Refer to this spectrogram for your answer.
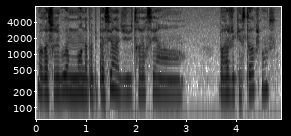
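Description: Teasing young woman, warm voice. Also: on the low side, level tone, brisk. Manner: teasing, sarcastic banter. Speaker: podcast co-host. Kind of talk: casual travel chat.

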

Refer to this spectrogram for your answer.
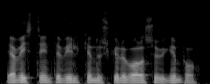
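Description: Brief: man voicing a tender, teasing boyfriend with a low, mellow voice. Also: level tone, no room sound, lightly acted. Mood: playful. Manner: soft, affectionate and playful. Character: caring young boyfriend, gentle and teasing. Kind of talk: amateur audio drama acting.

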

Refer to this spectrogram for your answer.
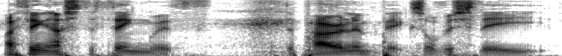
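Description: Deep-voiced man hosting a jokey podcast. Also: fairly even intonation, a little fast, a little hiss or hum. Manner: jokey, laughs often, rambling with restarts. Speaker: podcast host. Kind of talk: casual podcast chat.

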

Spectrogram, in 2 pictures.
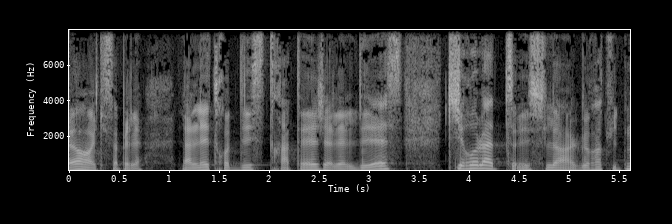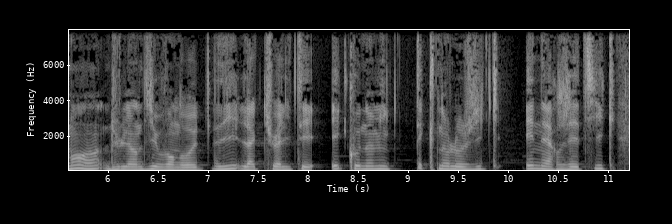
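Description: On an economic news podcast, the male host goes through the press review in a relaxed manner, hesitating often. His voice is on the high side yet very dark and gravelly. The recording is dry and close, with no echo or sense of a room.

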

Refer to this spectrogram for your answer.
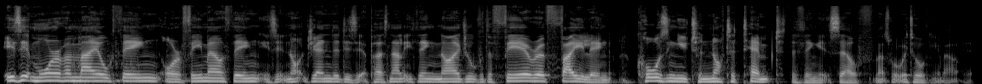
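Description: A man from Southend, hosting a casual discussion in a blunt, animated way and swearing freely. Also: mid-range voice, a little fast, few pauses. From Southend, England. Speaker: podcast host.

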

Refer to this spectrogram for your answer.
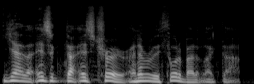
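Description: A man's voice: medium pitch, expressive, rapid-fire, creaky, a little mellow, slightly rough, dry recording, studio quality. A man chats casually as an interviewer, in an informal conversational way.

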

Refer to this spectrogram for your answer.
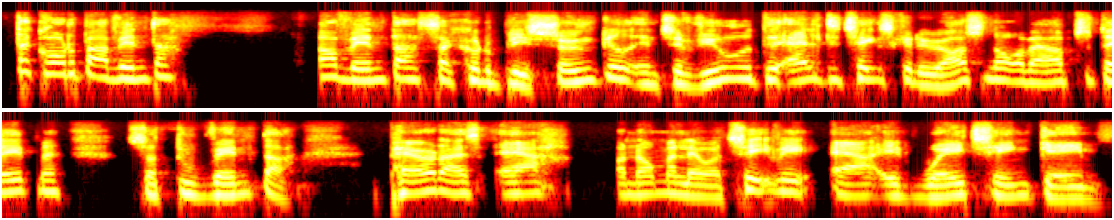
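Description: Emphatic bright-voiced man on a podcast. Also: a little high, no room sound. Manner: animated, gets loud and emphatic when ranting. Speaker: podcast co-host, former reality show contestant. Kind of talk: casual podcast chat.

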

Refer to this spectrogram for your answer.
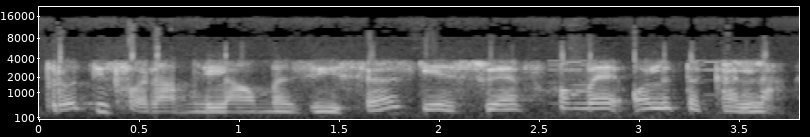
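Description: A man's voice: medium pitch, a bit bright. A man calling a radio show, affectionate and full of pet names. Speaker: caller. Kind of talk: call-in chat.

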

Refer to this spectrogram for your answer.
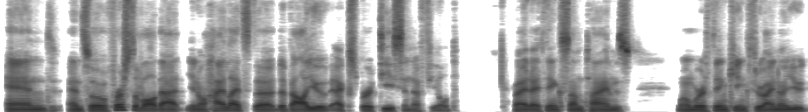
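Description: Earnest deep-voiced man. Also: no room sound, clean studio sound. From Los Angeles, USA. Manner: earnest, reflective, many "you know" fillers. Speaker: podcast guest, admissions consultant. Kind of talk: conversational interview answer.

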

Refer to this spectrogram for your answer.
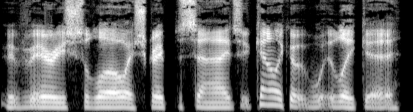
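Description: A creaky-voiced man, host of a bedtime story podcast, rambles soothingly in a lulling, gently whimsical sleep monologue, stammering, pausing, and trailing off into tangents. His medium-pitched voice keeps a fairly even intonation. The sound is clean studio audio with no echo.

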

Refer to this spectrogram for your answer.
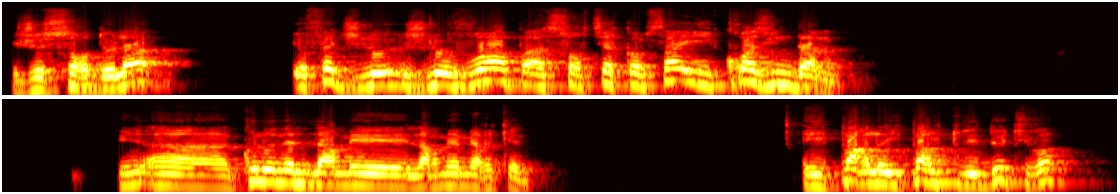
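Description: Halting, dark-voiced man telling a story. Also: a little high. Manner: halting, with many repeated restarts. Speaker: soldier. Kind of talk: emotional personal storytelling.

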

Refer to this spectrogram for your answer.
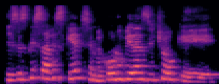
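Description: A middle-aged Mexican woman with a high voice rushing through an indignant story in casual podcast chat. The sound is roomy and echoey, with the mic a little far off. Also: lively intonation, a little hiss or hum. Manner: indignant, quick retelling of dialogue. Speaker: podcast co-host. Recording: roomy echo, distant mic.

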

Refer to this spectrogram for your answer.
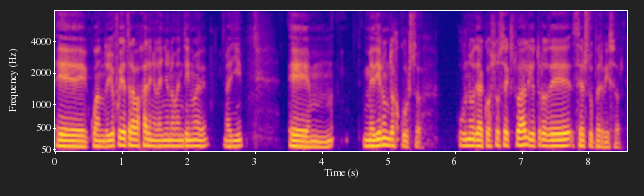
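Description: A man from Spain with a mellow, warm voice speaks as co-host in a casual debate. He tells his story at a measured pace with many fillers, and his voice sounds dry and close to the mic. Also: medium pitch, no echo. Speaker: podcast co-host.

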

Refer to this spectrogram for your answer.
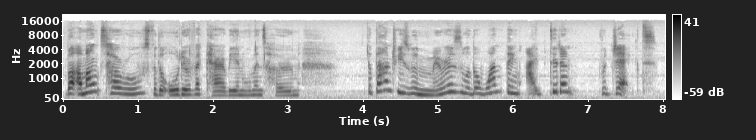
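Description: A young adult woman with a high voice performs an audio drama monologue as an anxious, wry young woman, speaking at normal speed in a London British accent. She's candid, conversational, self-mocking, sweary, and animated, with a reflective, uneasy mood. The audio is poor.

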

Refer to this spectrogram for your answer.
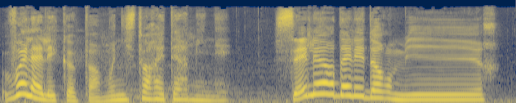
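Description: A woman's voice: medium pitch, sing-song, moderate pace, a little hiss or hum, natural voice. A woman voicing a kindly, cheerful storyteller ending a tale for children.

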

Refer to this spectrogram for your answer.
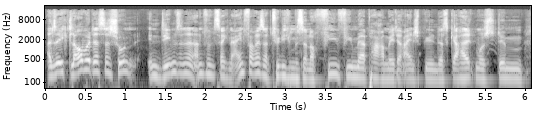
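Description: A man's voice: medium pitch, quick pace, dry recording. A man co-hosting a podcast in casual chat, reeling off numbers and dropping dry jokes. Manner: dry joking, reels off stats. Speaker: podcast co-host.

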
